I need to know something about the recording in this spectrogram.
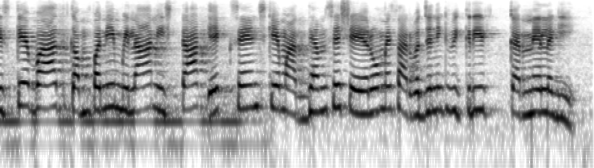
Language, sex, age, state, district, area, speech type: Hindi, female, 60+, Madhya Pradesh, Harda, urban, read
